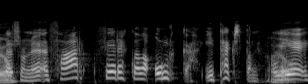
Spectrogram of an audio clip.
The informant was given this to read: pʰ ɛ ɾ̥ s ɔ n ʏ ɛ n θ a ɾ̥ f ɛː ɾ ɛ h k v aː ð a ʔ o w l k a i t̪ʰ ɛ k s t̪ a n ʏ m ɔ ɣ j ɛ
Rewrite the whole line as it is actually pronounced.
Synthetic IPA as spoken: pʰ ɛ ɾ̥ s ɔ n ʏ ɛ n θ a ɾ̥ f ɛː ɾ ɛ h k v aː ð a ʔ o w l k a i t̪ʰ ɛ k s t̪ a n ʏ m ɔ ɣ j ɛ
